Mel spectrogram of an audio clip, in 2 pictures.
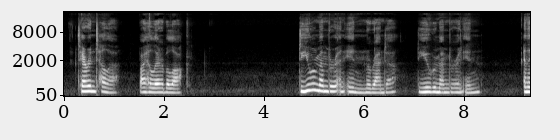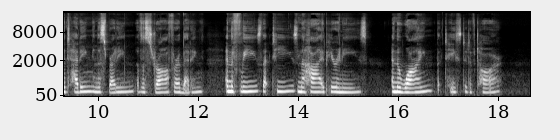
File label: Tarantella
